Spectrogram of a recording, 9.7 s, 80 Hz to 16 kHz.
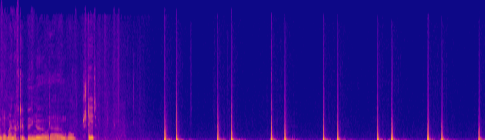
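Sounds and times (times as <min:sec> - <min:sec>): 
speech: 0:00.0 - 0:02.1
heartbeat: 0:03.3 - 0:03.7, 0:04.4 - 0:09.7.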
